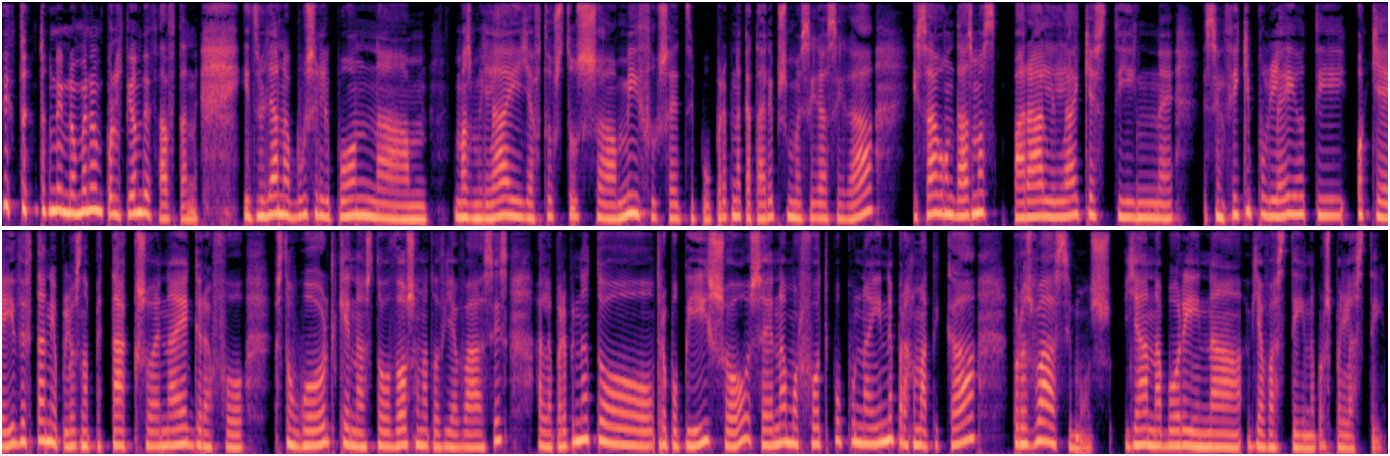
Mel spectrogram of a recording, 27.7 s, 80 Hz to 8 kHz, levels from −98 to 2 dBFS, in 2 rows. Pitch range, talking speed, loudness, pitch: 185-230 Hz, 150 wpm, -21 LUFS, 200 Hz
